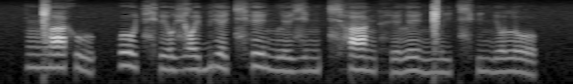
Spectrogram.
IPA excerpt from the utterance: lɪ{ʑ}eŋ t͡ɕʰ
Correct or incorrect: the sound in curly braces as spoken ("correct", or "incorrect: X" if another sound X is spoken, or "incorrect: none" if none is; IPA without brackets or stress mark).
correct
